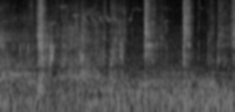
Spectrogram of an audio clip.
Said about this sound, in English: that's the ice on the puddle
